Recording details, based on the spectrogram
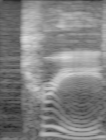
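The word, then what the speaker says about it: three: Tree stands for 3, fower is 4, fife is 5, and niner means 9. No, your captain doesn't have marshmallows in his mouth. Such pronunciation helps to avoid radio miscommunications and the confusion caused by similar-sounding numbers and words.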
